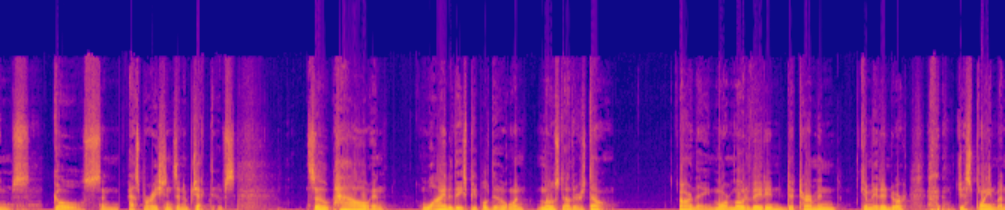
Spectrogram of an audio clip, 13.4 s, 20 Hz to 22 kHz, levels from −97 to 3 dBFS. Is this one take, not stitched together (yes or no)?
yes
